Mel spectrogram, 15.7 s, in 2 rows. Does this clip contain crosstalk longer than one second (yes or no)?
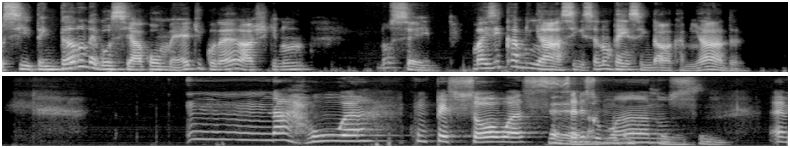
yes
